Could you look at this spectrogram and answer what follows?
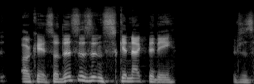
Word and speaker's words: Schenectady: um okay so this is in schenectady which is how that's pronounced um and she's demanding to go to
